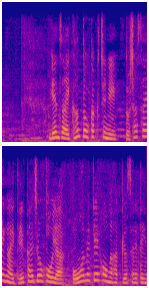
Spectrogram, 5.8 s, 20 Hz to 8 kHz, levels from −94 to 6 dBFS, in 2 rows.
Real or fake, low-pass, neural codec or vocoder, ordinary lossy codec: fake; 7.2 kHz; codec, 16 kHz, 4 kbps, FreqCodec, smaller model; none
